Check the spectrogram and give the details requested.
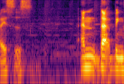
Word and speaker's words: ASUS: it Asus or Asus cuz it's technically Aus but Aus sounds stupid so why I call it Asus and that being said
